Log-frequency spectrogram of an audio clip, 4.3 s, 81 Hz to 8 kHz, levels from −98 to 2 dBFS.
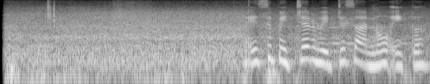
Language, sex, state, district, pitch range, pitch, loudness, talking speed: Punjabi, female, Punjab, Kapurthala, 235-280 Hz, 255 Hz, -14 LUFS, 70 wpm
